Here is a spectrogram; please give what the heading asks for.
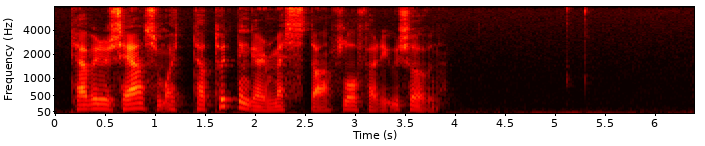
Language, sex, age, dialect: Faroese, male, 36-60, Norðurstreymoy/Eysturoy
